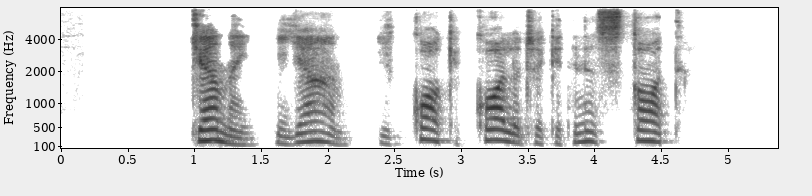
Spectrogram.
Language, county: Lithuanian, Utena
